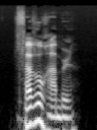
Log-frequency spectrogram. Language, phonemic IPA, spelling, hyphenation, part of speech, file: French, /fa.vɔ.ʁabl/, favorable, fa‧vo‧rable, adjective, Fr-favorable.ogg
- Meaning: favourable, favorable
